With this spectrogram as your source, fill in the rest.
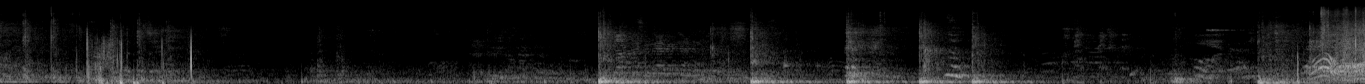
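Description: Sneakers squeak on a hardwood gym floor.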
